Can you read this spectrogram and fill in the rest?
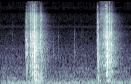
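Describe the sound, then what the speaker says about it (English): Speed Graphic focal plane shutter set to its fastest speed fires with a sharp, solid mechanical snap, followed a second and a half later by a second crisp snap of the shutter locking; both close and distinct in a quiet room. "now when I press the shutter button"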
